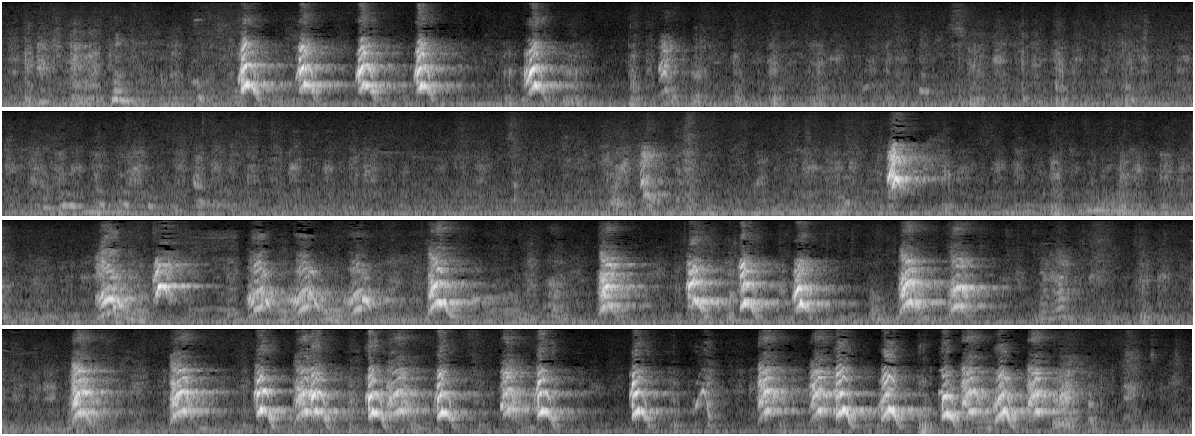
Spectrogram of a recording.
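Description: Dog barking at play: runs of short, high barks, two or three a second, in bursts that come thicker and more often in the second half, after a quieter stretch of several seconds early on.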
